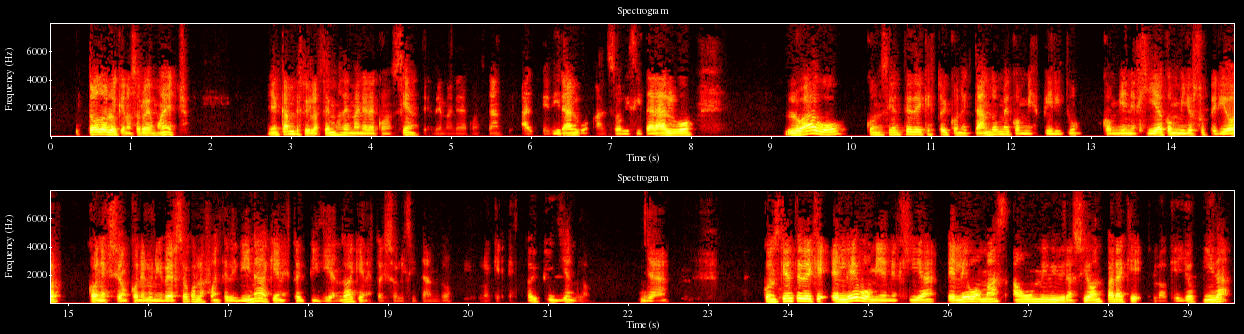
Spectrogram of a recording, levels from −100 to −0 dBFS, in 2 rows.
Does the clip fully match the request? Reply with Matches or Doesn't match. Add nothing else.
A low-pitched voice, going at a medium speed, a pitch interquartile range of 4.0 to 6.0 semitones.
Matches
